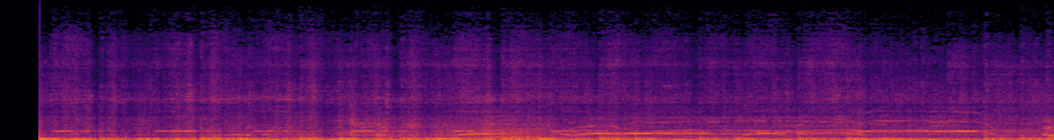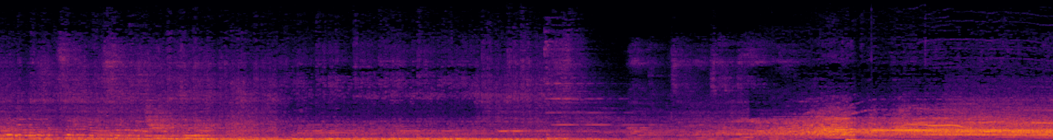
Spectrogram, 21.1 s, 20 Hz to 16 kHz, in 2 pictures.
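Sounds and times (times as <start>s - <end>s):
crowd cheering: 2.1s - 15.1s, 17.6s - 21.0s.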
